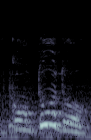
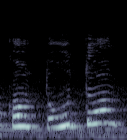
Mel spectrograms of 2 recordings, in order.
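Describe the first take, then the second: First: Said in the usual way. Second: Contudo said slowly and higher, stretched out; drawn-out contudo. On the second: Shown as a demonstration. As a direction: stretch out contudo to show the rhyme. (contudo alongado e mais agudo) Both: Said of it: "rimando com seu telefone está mudo".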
